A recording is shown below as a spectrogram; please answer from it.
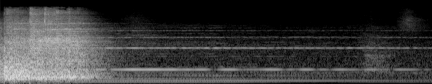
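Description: A dropped barbell loaded with rubber bumper plates bouncing and rattling on the floor, loud for about the first second and then dying away, with music playing underneath.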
